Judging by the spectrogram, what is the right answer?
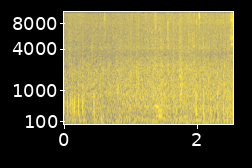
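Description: Misty rain falls over a city view, a soft continuous patter and hiss with scattered drops, fairly quiet and steady throughout with no talking.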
